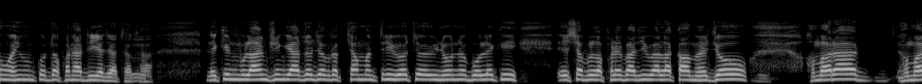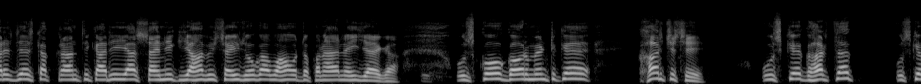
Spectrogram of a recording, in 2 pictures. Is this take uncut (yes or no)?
yes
